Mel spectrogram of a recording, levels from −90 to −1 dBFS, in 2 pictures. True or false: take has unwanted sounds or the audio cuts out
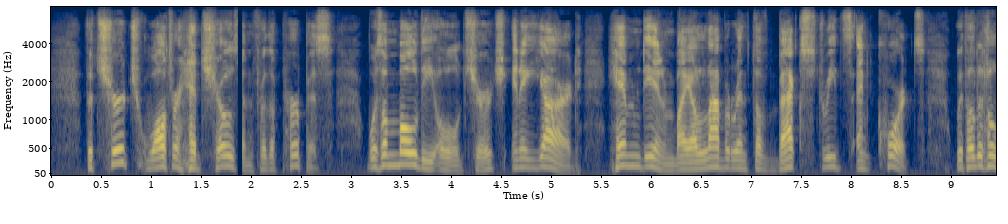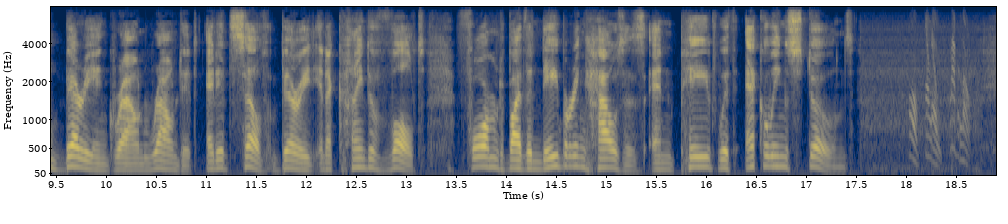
true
